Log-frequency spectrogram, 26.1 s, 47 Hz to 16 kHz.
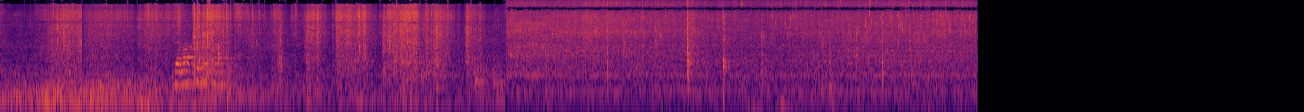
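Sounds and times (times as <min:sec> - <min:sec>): plastic bag rustling: 0:00.0 - 0:10.2
chicken sizzling in hot oil: 0:10.1 - 0:19.6.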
